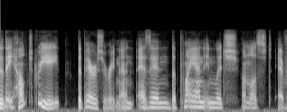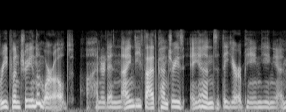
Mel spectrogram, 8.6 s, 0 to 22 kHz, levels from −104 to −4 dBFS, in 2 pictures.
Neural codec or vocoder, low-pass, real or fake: autoencoder, 22.05 kHz, a latent of 192 numbers a frame, VITS, trained on many speakers; 7.2 kHz; fake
